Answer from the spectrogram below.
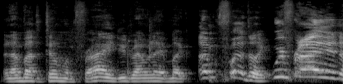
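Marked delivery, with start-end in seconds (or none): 2.0-2.5 much higher, squeaky stoner voice; mock high squeal. Telling friends how he announced he was tripping, high squeaky voice. 2.7-3.4 much higher, squeaky stoner voice; mock high squeal. Telling friends how he announced he was tripping, high squeaky voice. Friends reply in retold story.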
